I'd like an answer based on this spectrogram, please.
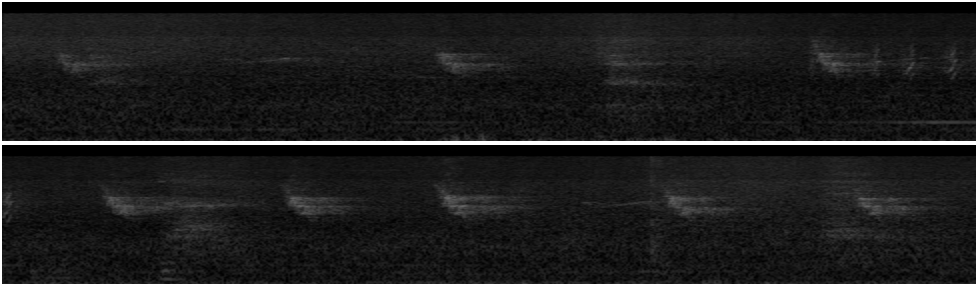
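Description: A songbird repeating short, faint chirps that drop in pitch, about one a second, over a low background hum.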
